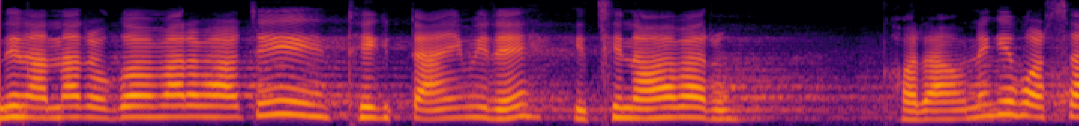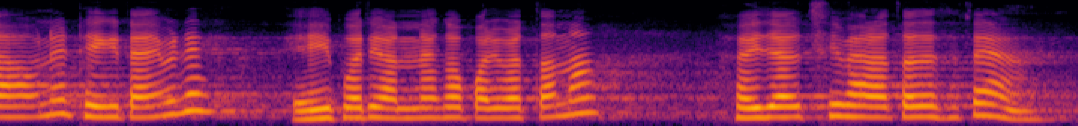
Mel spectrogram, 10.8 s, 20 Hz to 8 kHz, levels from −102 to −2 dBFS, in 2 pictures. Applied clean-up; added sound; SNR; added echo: none; none; none; none.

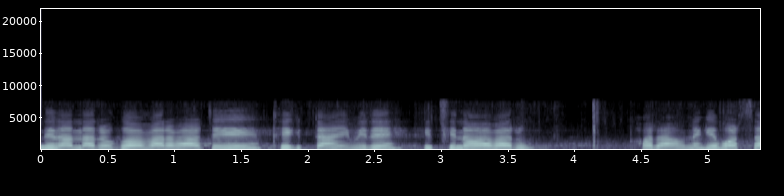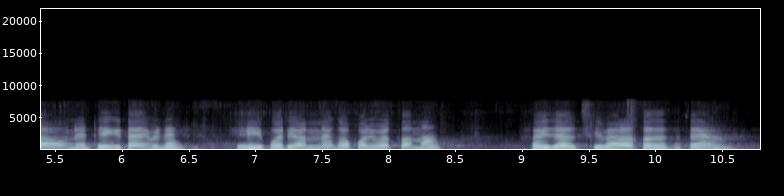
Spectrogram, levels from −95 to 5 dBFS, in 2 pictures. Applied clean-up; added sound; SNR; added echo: neural separator model SepFormer DNS4.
